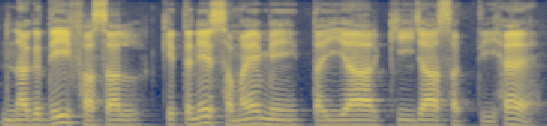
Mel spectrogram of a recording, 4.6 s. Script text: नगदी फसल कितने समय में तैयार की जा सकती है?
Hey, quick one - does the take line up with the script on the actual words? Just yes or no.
yes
